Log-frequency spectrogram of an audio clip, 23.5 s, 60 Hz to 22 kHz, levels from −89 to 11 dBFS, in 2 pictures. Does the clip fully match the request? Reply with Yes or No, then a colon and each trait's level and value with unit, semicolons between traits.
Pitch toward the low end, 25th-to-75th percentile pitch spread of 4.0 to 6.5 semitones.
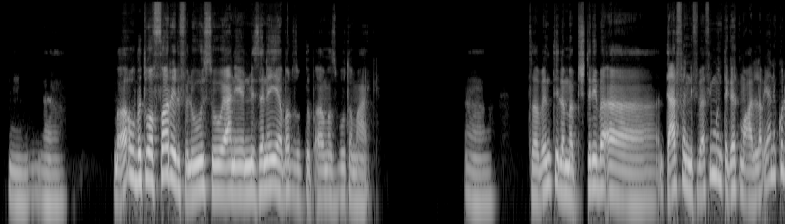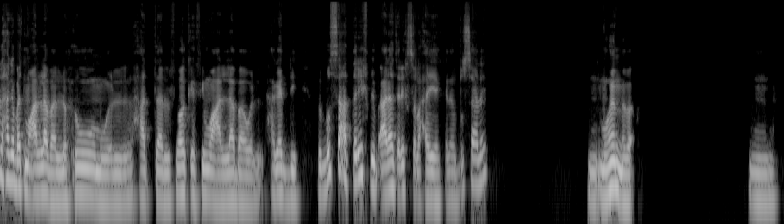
Yes: low, 130 Hz; average, 4.7 semitones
